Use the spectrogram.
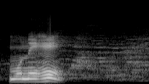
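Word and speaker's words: मुनेः: मुनेहे, तो मुने जो शब्द है उसमें अंत में हे का उच्चारण होता है।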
